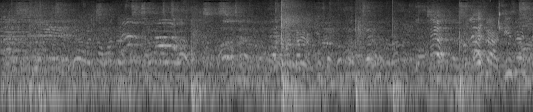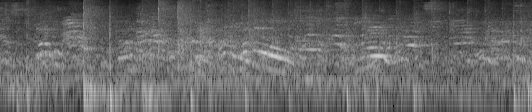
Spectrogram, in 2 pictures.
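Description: A crowd of men shouts and cheers in a large echoing hall.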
